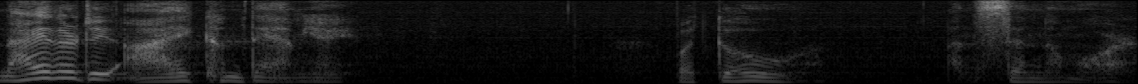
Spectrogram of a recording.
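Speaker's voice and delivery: gentle, fading to a whisper; tender whisper. Acted. Jesus tenderly whispering forgiveness to the woman. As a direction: forgive her softly.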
